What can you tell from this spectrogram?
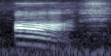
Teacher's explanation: So you're going ah and you're inhaling. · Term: inhale ah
